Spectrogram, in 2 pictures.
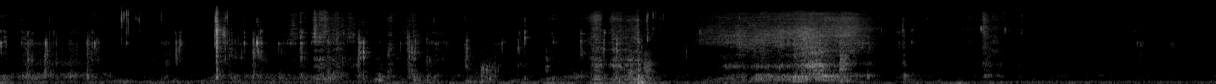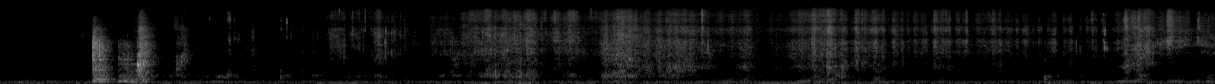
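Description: Close-up, sticky chewing of chewy Korean spicy rice cakes (tteokbokki): wet mouth clicks and smacks. There is a scraping noise lasting about a second and a half, seven seconds in, and a few near-silent seconds around the middle.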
